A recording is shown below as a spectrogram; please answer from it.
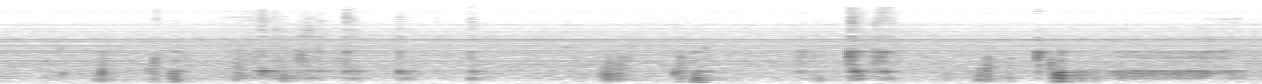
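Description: A string of short wet clicks and gulps, like someone drinking and swallowing, with a faint steady hum behind; the sharpest click comes about five seconds in.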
